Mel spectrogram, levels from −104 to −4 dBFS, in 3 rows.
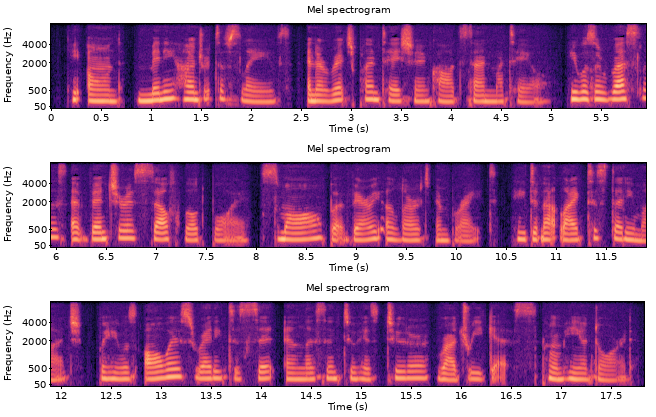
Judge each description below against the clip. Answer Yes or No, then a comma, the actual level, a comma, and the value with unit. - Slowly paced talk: No, average, 170 wpm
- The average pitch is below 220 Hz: Yes, medium, 185 Hz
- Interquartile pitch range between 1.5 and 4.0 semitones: Yes, average, 3.3 semitones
